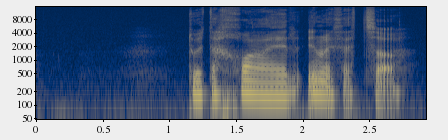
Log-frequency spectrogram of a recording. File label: "chwaer", Welsh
